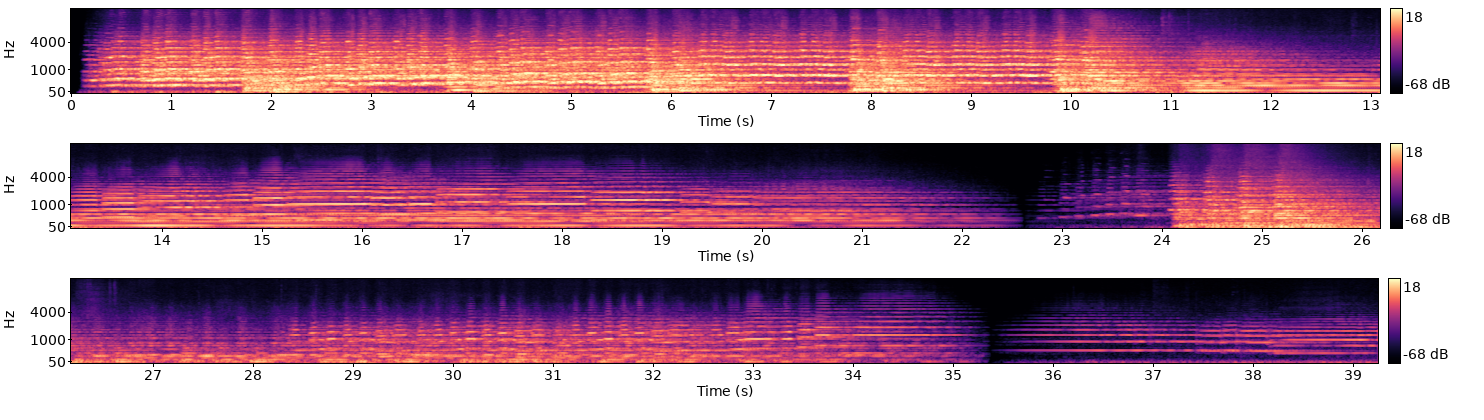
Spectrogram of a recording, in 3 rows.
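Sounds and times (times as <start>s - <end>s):
trumpet: 0.1s - 39.2s
band playing: 0.4s - 12.3s, 24.1s - 27.3s.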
